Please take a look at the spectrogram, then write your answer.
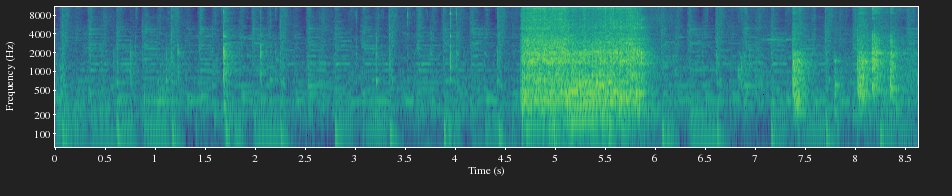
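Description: Mixer grinder jar whirring and rattling as it grinds rice into a fine paste, rhythmic churning with a loud sustained high-speed roar midway, then intermittent bursts.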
